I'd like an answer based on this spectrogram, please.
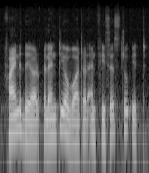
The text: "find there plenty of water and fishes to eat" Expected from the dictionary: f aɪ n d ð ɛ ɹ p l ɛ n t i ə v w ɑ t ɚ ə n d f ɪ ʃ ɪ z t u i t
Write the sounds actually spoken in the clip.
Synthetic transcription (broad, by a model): f aɪ n d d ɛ ɹ p l ɛ n t i ə v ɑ t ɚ ə n d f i s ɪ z t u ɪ t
